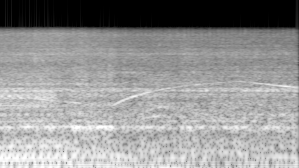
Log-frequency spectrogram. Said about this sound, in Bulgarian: Чуваме пожарната.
